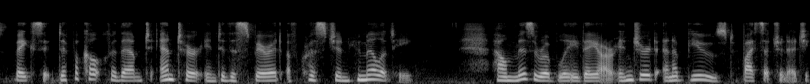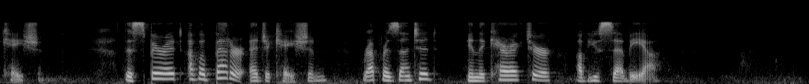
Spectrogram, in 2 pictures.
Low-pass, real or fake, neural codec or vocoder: 7.2 kHz; fake; codec, 16 kHz, 1 kbps, X-Codec, HuBERT features, trained on LibriSpeech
